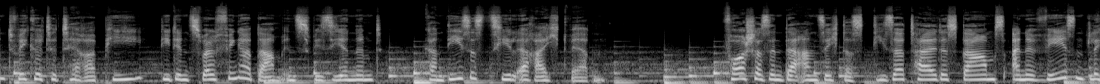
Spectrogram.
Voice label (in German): Erklaervideo Blutzucker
